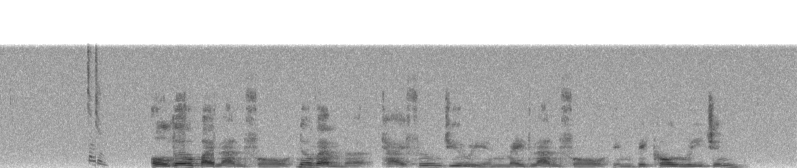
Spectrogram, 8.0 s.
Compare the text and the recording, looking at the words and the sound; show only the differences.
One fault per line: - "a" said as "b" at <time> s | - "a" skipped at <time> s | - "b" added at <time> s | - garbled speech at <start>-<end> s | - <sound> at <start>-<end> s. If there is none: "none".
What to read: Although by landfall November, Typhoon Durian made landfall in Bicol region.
- chirp at 0.9-1.1 s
